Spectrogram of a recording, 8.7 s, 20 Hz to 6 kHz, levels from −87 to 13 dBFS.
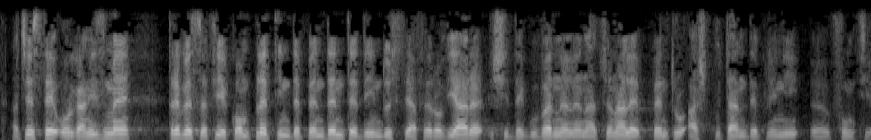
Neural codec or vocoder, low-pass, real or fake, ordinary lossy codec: none; 5.4 kHz; real; none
